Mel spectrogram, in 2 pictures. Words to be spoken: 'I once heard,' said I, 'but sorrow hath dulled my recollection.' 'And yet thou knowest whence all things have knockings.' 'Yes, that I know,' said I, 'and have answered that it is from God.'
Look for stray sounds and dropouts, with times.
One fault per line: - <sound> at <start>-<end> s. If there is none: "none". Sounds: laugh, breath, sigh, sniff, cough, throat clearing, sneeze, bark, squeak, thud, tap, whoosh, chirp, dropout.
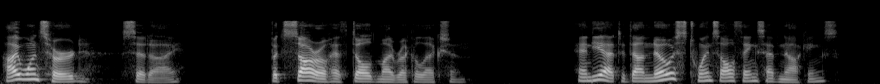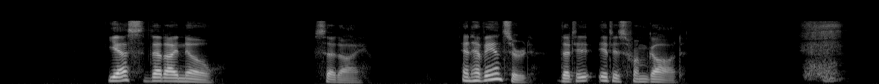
- sniff at 16.8-17.3 s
